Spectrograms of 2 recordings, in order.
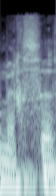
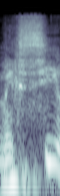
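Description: First: The word ends with an 'eh' vowel. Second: The word ends with an 'ee' vowel. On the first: "on dit Mercer ... le i devient un e" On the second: "On ne dit pas merci"

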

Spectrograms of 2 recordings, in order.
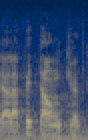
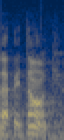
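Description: First: It is said with a strong Marseille accent. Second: It is said with a standard French accent. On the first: This is how the speaker used to say it. "mais autrefois, je disais" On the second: This is how the speaker says it now. "Je dis maintenant"

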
